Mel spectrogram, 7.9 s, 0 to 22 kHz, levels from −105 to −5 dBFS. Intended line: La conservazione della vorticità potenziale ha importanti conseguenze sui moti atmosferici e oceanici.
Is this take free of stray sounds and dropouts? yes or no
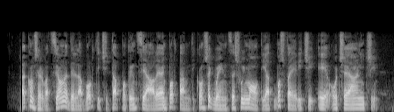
no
